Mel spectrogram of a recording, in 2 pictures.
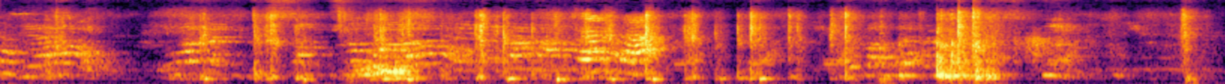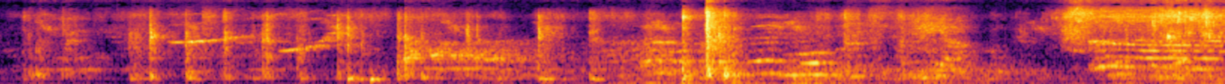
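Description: A plastic bottle is scrubbed and rubbed with crinkling and knocking.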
